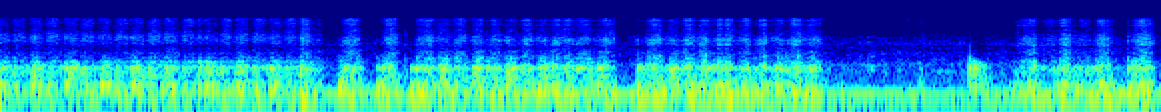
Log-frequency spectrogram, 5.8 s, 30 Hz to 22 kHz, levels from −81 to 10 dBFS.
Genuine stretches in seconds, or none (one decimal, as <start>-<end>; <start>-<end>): 0.0-1.0; 2.8-5.8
